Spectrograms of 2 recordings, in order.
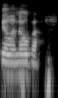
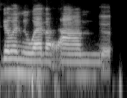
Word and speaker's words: Villanueva: I think I was going to say Villanova, but I think it's Villanueva.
